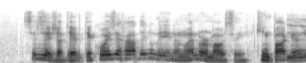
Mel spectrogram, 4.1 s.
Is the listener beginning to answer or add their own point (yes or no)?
yes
